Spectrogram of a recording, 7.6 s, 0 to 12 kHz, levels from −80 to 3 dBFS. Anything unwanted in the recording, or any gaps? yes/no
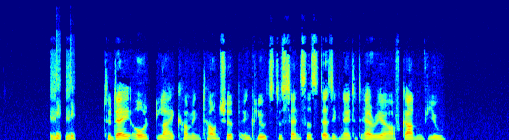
yes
